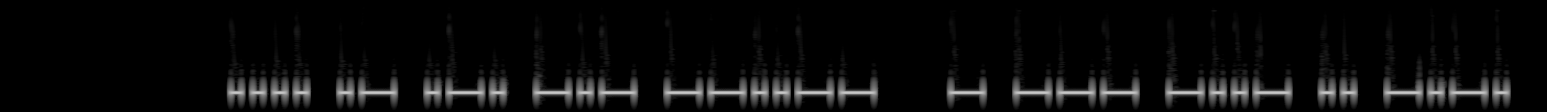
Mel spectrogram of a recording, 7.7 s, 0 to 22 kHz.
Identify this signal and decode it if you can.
Morse code, heard as a keyed tone, about 23 wpm, 700 Hz. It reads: HARK, TOXIC
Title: Pangram Challenge v2 - 22wpm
